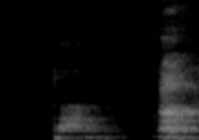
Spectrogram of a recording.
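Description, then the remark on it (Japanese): Heavy, rough breathing very close up against the back of the neck: a long, loud exhale followed after a brief pause by another strong, breathy gust. No talking. “息遣い、すごく荒い。”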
